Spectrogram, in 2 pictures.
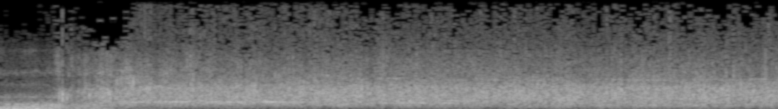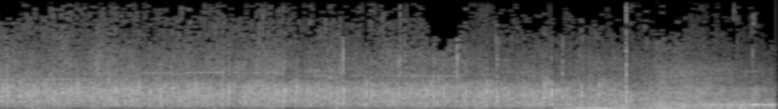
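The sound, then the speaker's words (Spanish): Sustained applause from a group, a dense steady wash of many hands clapping at a loud, even level for several seconds with no talking over it. “Date un aplauso.”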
